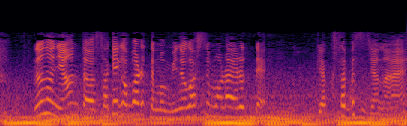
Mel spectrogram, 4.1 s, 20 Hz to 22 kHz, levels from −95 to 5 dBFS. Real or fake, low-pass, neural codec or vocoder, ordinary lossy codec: real; none; none; none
